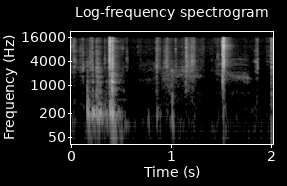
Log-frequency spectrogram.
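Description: Plastic snap-circuit pieces being unsnapped from the board by hand, with sharp clicks about half a second in and again about a second and a half in.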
